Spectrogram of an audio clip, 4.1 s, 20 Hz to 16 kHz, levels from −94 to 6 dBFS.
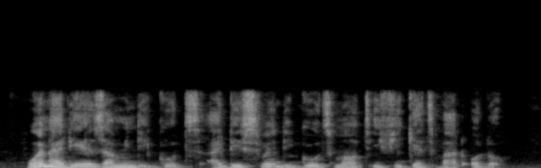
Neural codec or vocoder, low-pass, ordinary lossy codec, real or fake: none; 7.2 kHz; none; real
